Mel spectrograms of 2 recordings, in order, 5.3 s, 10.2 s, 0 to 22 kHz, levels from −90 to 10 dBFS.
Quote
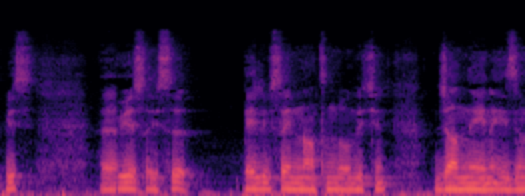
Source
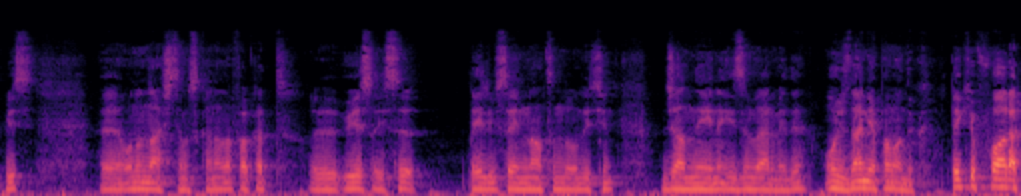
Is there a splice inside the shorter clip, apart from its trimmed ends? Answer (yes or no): yes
